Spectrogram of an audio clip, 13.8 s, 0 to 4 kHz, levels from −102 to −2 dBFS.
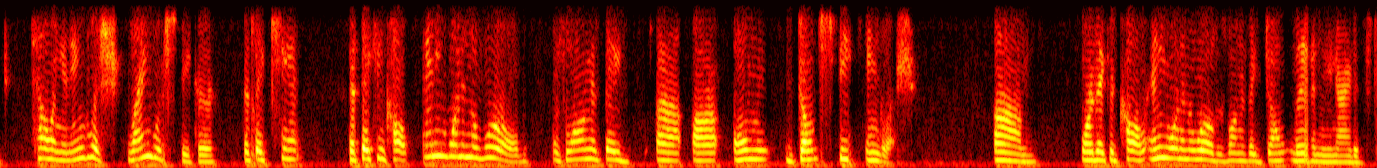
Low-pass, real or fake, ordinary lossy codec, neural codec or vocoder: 3.6 kHz; real; Opus, 32 kbps; none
